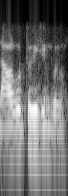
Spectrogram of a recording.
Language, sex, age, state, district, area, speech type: Assamese, male, 60+, Assam, Darrang, rural, conversation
